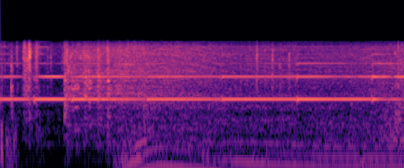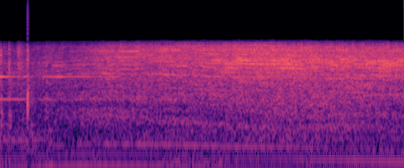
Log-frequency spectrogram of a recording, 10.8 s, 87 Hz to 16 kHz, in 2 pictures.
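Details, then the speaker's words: 1997 Ford Ranger, persistent misfire despite new MAF, IAC, plugs and wires twice, coil packs, vacuum hoses: door chime, short crank, then idle pulses and stumbles unevenly; rough misfiring idle, cause unclear. "And as you can tell, it's not idling the way it should be. I'll give it a little bit of gas."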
